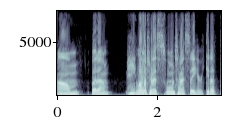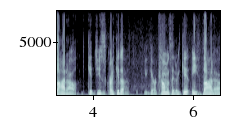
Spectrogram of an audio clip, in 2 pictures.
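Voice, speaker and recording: A man talks at a very fast pace with vocal fry. His pitch swings very widely. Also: medium pitch for a man. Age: 20s. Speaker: gaming commentator. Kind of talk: gameplay commentary. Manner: halting.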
